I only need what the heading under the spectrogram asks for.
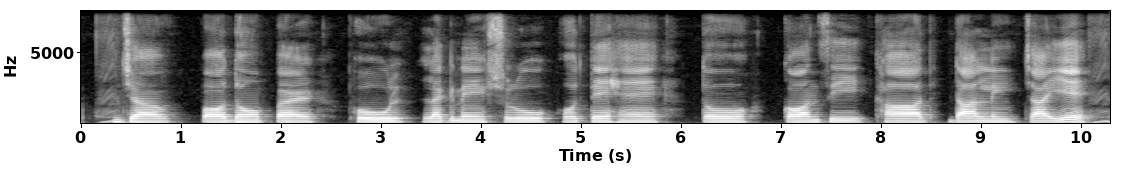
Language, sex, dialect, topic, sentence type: Hindi, male, Garhwali, agriculture, question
